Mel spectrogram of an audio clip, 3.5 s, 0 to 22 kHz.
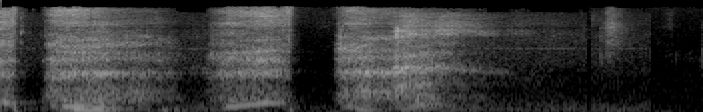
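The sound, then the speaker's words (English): A person breathes audibly in three loud, gasping bursts, some carrying a brief voiced rise in pitch, before trailing off into quieter breath. “He's totally breathing right now. You see this? 100%.”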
